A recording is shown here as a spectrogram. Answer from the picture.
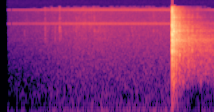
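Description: A single gunshot near the end, a sharp crack followed by a short echoing tail, fired close to a gun dog in training.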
